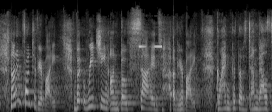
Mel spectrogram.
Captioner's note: timer beeping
